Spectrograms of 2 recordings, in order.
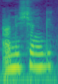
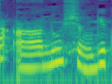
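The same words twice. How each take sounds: First: अनुषंगिक opening on short a; wrong pronunciation. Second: आनुषंगिक slowly, very long 'aa'; correct pronunciation. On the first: Teacher repeating the mistake, short a in अनुषंगिक. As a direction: pass quickly over the a of अनुषंगिक. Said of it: "कुछ नहीं होता है बेटा". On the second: Teacher repeating the correction, stretched aa in आनुषंगिक. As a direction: draw out the opening vowel of आनुषंगिक. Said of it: "आनुषंगिक होता है". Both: Shown as a demonstration.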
